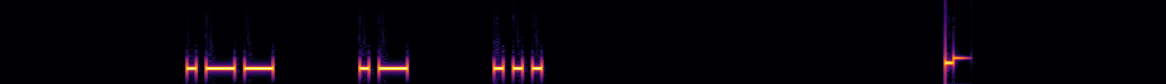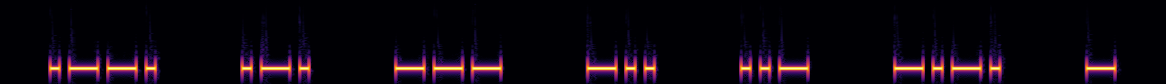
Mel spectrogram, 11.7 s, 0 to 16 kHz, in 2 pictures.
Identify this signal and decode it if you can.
Morse code, heard as a keyed tone, about 25 wpm, spaced as for 14 wpm, 700 Hz. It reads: WAS PRODUCT
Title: 3x Character Spacing - Top 500 Words - 25wpm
